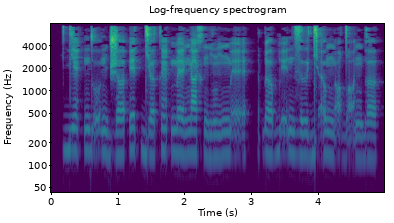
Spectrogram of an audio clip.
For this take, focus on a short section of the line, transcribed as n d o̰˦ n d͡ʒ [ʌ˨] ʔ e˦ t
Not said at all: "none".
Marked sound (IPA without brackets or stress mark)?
ʌ˨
